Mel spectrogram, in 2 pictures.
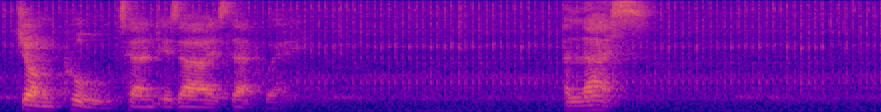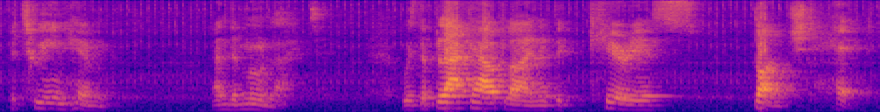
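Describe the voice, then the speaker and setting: Man, storyteller, hushed, measured, dramatic, echoey room. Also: mid-range voice, a little hiss or hum. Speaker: reader. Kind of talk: storytelling reading of a ghost story. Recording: roomy echo.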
